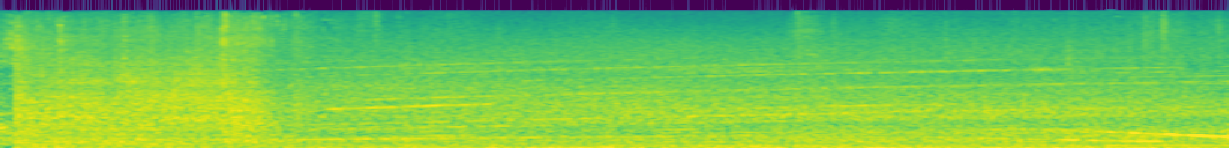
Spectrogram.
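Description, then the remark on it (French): A metro train in a station in Rennes, France, rumbles loudly, with a brief hiss at the start and rising electric motor whines as it pulls away, steady and continuous with no voices. “Et nous, on va aller se diriger euh, vers le Liberté pour rejoindre le reste de l'équipe de Fréquence Mutine qui anime le plateau radio des trans et on va aller prendre le métro.”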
